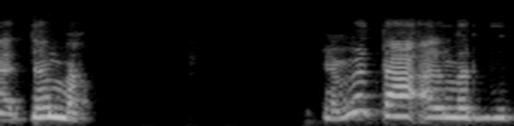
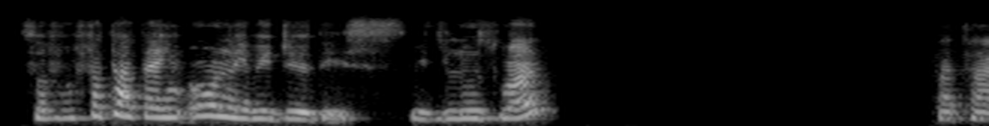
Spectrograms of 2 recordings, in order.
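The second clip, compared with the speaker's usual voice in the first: ordinary delivery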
